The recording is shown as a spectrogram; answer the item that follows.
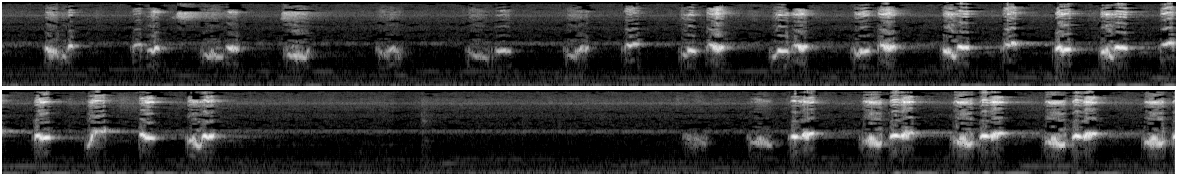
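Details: Sooty-headed bulbul in full song, played to get other bulbuls singing in reply: long series of rapid bubbly whistled notes that speed up into a dense burst, pause for about two seconds, then resume.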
